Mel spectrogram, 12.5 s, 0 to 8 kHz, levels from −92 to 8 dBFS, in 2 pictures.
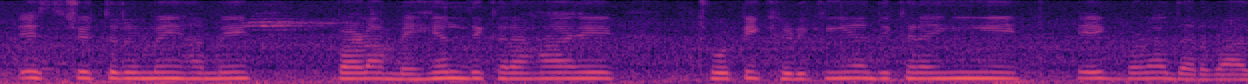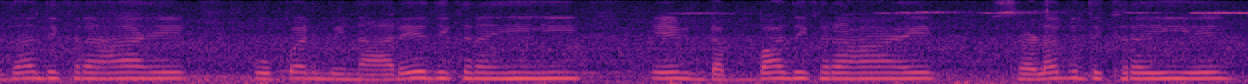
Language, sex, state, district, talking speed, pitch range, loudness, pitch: Hindi, female, Chhattisgarh, Bastar, 165 wpm, 205-215 Hz, -35 LUFS, 210 Hz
